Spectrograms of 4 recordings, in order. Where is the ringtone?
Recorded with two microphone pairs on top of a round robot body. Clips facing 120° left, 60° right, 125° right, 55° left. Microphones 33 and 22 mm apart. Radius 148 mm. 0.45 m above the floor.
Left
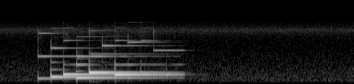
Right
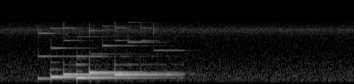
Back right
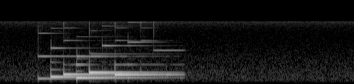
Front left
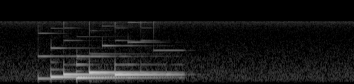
160° left, 1.1 m.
